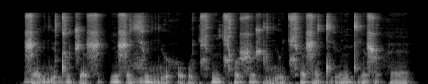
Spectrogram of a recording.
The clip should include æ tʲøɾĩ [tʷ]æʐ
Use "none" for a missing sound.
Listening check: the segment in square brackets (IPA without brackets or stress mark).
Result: tʲ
